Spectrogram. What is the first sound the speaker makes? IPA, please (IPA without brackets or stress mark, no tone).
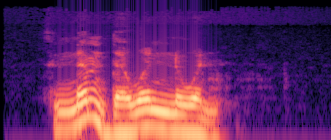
θ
